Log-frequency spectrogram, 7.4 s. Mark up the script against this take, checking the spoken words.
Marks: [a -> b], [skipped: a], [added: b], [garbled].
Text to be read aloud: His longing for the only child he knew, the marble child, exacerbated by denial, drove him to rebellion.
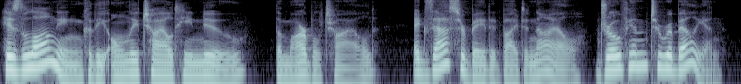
His longing for the only child he knew, the marble child, exacerbated by denial, drove him to rebellion.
